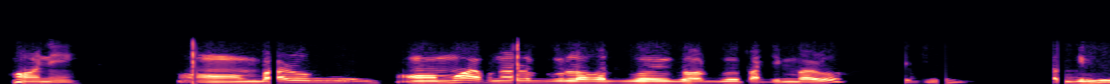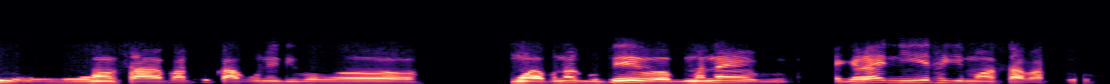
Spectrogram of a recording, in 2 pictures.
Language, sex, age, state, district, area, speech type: Assamese, male, 60+, Assam, Dhemaji, rural, conversation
